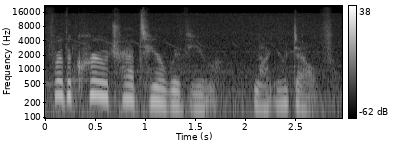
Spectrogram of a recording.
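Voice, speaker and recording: An actress playing a level-headed young heroine in a video game, dry and matter-of-fact. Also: female voice, medium pitch, very animated, a little slow, faint music behind. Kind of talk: video game cutscene acting.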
